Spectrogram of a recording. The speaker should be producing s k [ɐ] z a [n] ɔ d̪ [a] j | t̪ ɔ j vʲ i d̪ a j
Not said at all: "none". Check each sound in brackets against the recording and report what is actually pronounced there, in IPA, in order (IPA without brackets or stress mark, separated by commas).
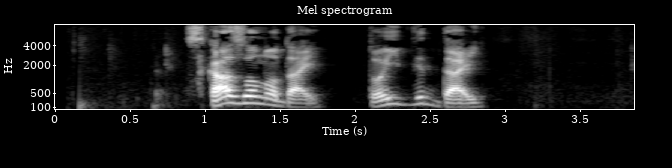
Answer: a, n, a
